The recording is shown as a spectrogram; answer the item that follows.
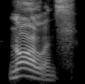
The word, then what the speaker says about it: New Orleans: to say it like with marbles in your mouth. New Orleans. It's very good. It's one word. It's not two words.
